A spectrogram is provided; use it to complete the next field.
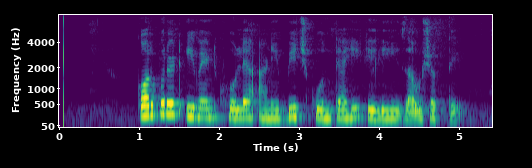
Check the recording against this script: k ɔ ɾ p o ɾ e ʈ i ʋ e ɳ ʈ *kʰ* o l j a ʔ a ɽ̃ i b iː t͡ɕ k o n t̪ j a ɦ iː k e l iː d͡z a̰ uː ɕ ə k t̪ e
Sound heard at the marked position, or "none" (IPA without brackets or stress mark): kʰ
